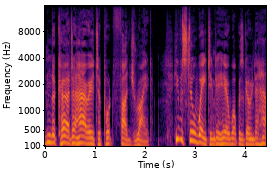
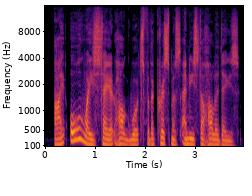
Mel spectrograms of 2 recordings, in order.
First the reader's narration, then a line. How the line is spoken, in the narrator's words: he said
